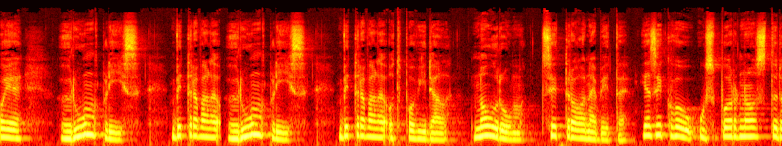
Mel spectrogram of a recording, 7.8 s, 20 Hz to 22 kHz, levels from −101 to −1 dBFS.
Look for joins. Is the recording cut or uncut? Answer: cut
